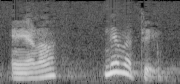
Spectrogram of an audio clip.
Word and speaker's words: anonymity: now listen I says just think of a girl named Anna and her last name is nime now you just say her name anonimity and she shook her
